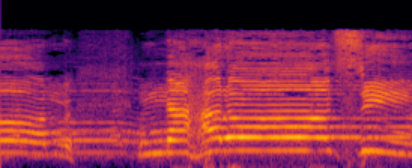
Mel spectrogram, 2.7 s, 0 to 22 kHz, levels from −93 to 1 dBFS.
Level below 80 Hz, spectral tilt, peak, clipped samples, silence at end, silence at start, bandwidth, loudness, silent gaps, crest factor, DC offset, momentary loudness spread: -60 dBFS; -1 dB/octave; -4 dBFS; under 0.1%; 0 s; 0 s; 11.5 kHz; -18 LUFS; none; 16 dB; under 0.1%; 15 LU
